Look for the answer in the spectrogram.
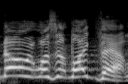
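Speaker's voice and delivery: high, loud earnest protest; emphatic denial. Retold or imitated. Pastor insisting to his old boss, high loud protest.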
